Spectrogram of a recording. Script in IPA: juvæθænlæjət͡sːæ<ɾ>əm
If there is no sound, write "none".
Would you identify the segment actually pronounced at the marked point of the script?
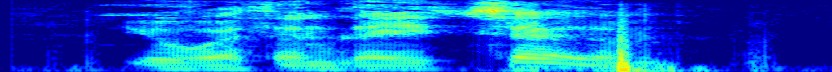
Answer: ɾ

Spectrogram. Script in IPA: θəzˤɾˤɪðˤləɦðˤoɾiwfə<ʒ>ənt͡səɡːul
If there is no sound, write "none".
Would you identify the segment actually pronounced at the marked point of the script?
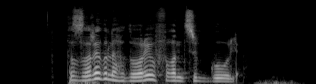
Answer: ʁ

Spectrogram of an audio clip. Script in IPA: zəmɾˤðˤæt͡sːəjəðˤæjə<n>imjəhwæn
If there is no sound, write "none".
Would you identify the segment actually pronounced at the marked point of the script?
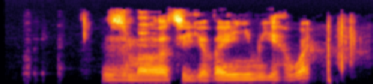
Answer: n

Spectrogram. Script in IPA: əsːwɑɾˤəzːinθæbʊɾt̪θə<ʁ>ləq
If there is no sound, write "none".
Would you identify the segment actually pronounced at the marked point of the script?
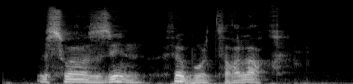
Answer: ʁ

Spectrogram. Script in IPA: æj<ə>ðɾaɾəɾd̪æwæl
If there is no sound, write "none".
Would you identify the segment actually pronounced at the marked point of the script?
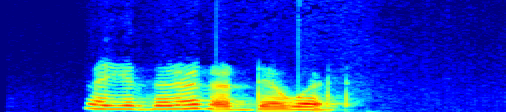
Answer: ə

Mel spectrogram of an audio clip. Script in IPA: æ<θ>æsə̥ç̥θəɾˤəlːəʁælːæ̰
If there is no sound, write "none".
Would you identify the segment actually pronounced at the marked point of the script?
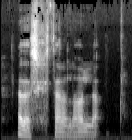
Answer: ð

